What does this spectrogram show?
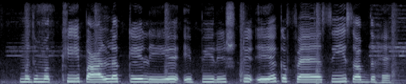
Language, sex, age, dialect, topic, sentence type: Hindi, female, 25-30, Marwari Dhudhari, agriculture, statement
